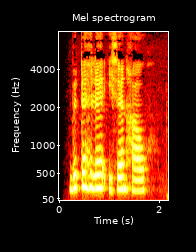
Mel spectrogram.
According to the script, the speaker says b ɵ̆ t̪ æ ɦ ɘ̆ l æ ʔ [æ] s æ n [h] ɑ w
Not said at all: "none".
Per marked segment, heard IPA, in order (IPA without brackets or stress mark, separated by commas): i, h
